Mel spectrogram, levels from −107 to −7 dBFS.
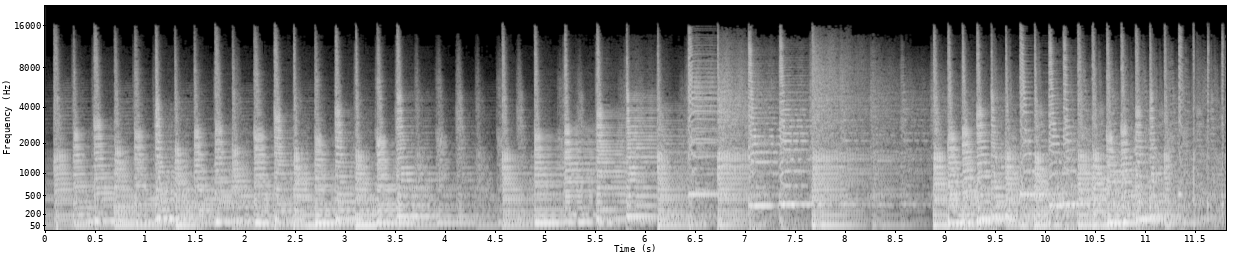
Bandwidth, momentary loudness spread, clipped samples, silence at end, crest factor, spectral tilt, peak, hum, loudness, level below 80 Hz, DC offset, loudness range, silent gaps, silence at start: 17 kHz; 9 LU; under 0.1%; 0 s; 14 dB; -4 dB/octave; -4 dBFS; none; -18 LUFS; -28 dBFS; under 0.1%; 3 LU; none; 0 s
